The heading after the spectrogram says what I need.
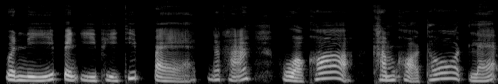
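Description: Slow, patient woman teaching beginners. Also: mid-range voice, lively intonation, no room sound, studio quality. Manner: patient, polite, drawn-out example words. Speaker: language teacher. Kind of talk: slow beginner lesson narration.

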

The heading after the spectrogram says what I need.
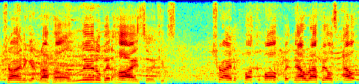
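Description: A man's voice: high-pitched, level tone, brisk, noisy background. A man giving analytical live commentary on a mixed martial arts fight as a commentator. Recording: loud music and crowd behind voice. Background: loud music and crowd.

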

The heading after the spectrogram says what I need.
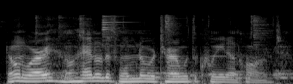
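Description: A man's voice: medium pitch, fast, over music, lightly acted. A man voicing a pompous, boastful male lord who calls himself a great hero, in a game read-through.

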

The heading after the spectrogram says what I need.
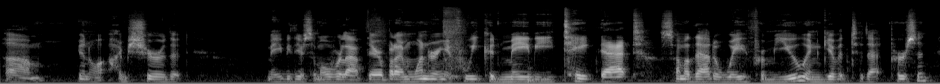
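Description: A man serving as a town councillor, questioning a presenter in a council chamber in a measured, blunt way. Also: mid-range voice, little pitch movement, pushed and bright.

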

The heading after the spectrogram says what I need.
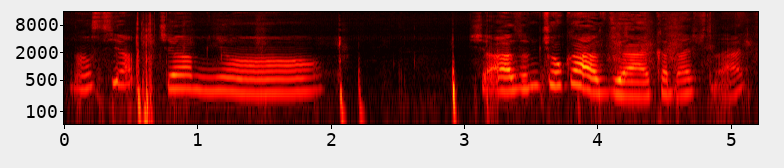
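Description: High-voiced young woman narrating gameplay. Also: expressive, takes it slowly, noisy background. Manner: frustrated, talks to viewers while playing. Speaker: gaming video creator. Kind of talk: casual gameplay commentary.

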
